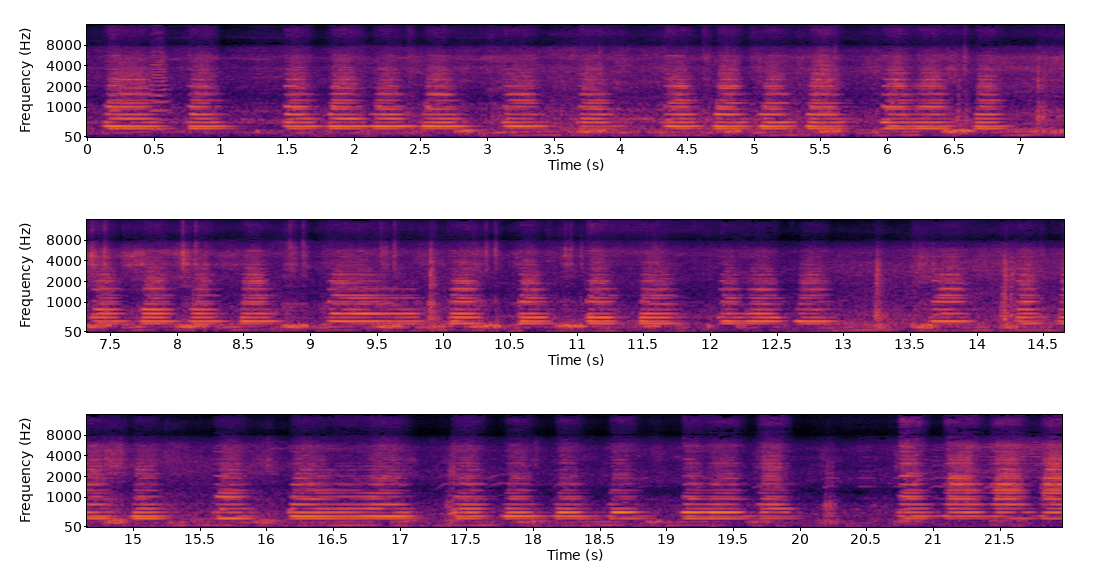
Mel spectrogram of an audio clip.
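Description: Truck air horns of the multi-tone, train-horn type, blown in short rhythmic blasts of a chord, over and over. A lower wavering sound runs beneath the blasts in the middle stretch.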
